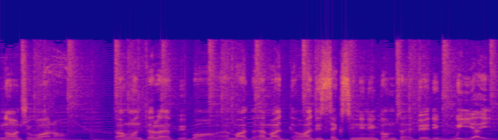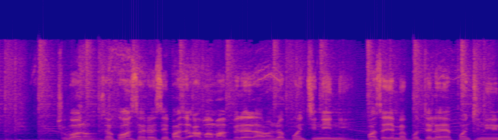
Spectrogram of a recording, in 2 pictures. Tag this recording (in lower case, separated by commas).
speech, radio, music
